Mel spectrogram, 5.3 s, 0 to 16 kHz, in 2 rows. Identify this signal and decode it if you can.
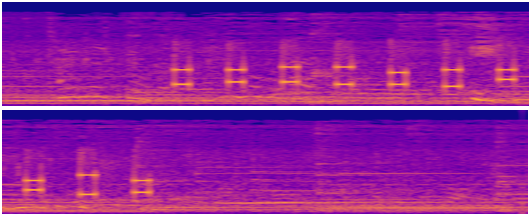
DTMF, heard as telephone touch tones, dialled by machine, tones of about 80 ms, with the noise of a cafe. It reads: 5896420734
